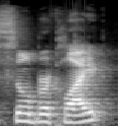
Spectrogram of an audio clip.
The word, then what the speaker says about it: Silberkleit: know the benefactor of the trust fund silver kite and wow wow you actually pronounced it correctly that never that almost never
